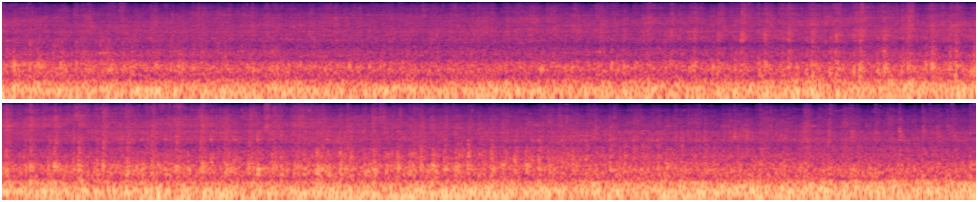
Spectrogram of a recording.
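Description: Freight train wagons rolling past: empty flat wagons, sliding-wall wagons and tank wagons. Their wheels make a steady rumble on the rails, with clacking over the rail joints.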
